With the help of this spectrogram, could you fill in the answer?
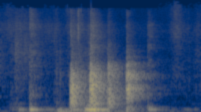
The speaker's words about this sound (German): Ach, warte mal, es klopft.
